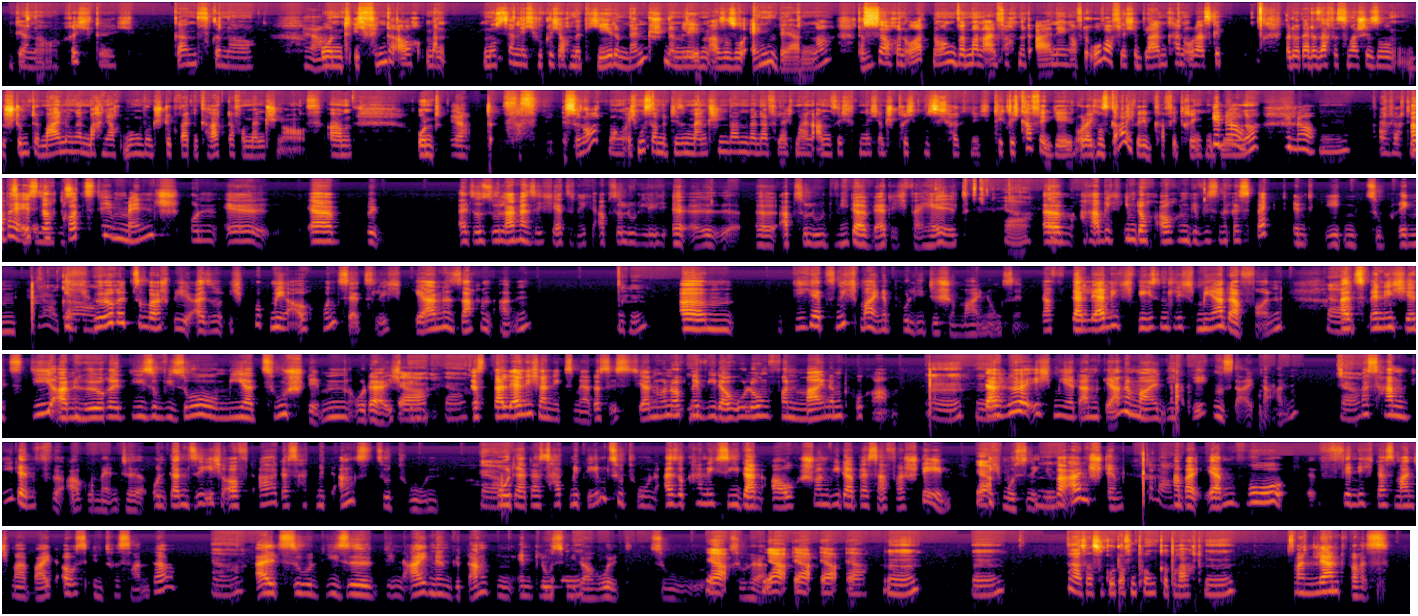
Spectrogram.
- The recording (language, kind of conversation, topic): German, unstructured, Was bedeutet persönliche Freiheit für dich?
- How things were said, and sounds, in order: static; other background noise; distorted speech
